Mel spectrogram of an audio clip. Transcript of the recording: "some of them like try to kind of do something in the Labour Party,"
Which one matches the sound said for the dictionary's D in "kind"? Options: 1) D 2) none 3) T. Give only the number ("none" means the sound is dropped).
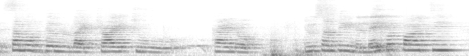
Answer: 1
